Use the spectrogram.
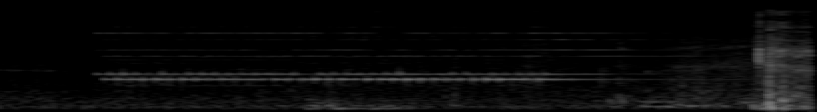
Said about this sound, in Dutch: Daar gaat een telefoon en iemand in Groessen moet iets oplossen volgens mij. Sorry. De telefoon uitzetten dus.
